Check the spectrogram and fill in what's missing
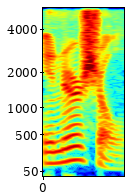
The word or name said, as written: inertial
